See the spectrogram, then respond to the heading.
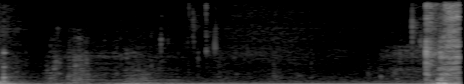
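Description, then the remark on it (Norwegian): Soft chewing noises of someone eating a New Energy snack, with a few brief crunchy bursts, heard against a low steady hum, ending in a louder rustling crunch. “Jeg måtte bare ha i meg den new energy.”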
